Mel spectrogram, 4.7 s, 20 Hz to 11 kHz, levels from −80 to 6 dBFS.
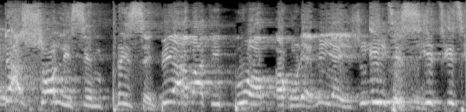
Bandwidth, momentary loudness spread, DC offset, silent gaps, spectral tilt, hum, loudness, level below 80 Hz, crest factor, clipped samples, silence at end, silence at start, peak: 11 kHz; 5 LU; under 0.1%; none; -2 dB/octave; none; -6 LUFS; -36 dBFS; 8 dB; 1%; 0 s; 0 s; 0 dBFS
